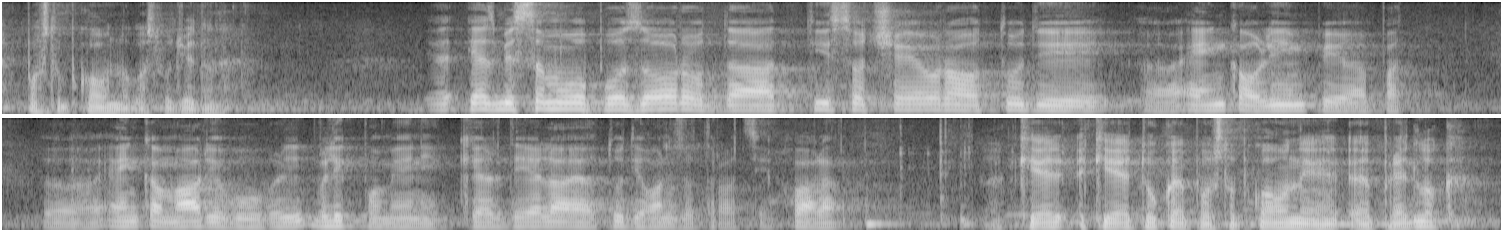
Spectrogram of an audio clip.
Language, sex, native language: Slovenian, male, Slovenian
